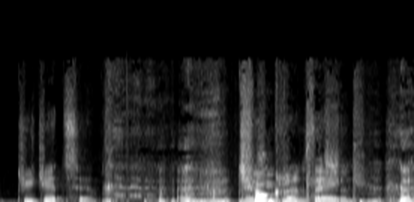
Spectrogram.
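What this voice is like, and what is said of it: Usual voice. Nothing is said of it.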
